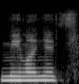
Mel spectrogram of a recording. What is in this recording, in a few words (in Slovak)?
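"milenec", Slovak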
